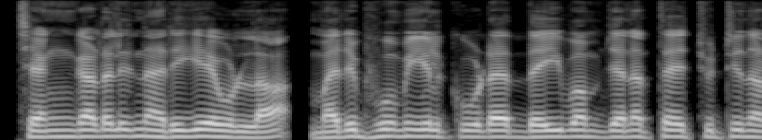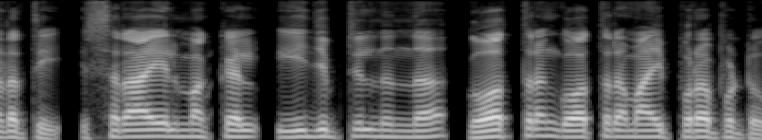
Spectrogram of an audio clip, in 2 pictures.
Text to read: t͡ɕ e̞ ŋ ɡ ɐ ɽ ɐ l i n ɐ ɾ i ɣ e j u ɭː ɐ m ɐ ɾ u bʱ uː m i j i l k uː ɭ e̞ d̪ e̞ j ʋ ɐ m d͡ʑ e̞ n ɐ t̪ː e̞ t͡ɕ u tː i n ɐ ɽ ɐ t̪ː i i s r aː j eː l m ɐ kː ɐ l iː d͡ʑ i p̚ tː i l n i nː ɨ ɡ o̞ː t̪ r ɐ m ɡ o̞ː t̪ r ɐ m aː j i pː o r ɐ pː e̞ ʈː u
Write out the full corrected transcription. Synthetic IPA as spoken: t͡ɕ e̞ ŋ ɡ ɐ ɽ ɐ l i n ɐ ɾ i ɣ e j u ɭː ɐ m ɐ ɾ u bʱ uː m i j i l k uː ɽ e̞ d̪ e̞ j ʋ ɐ m d͡ʑ e̞ n ɐ t̪ː e̞ t͡ɕ u tː i n ɐ ɽ ɐ t̪ː i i s r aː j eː l m ɐ kː ɐ ɭ iː d͡ʑ i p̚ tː i l n i nː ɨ ɡ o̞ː t̪ r ɐ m ɡ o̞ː t̪ r ɐ m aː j i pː u r ɐ pː e̞ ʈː u

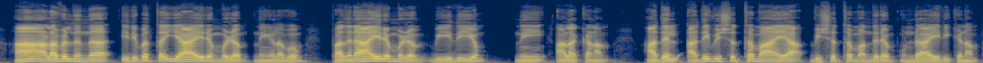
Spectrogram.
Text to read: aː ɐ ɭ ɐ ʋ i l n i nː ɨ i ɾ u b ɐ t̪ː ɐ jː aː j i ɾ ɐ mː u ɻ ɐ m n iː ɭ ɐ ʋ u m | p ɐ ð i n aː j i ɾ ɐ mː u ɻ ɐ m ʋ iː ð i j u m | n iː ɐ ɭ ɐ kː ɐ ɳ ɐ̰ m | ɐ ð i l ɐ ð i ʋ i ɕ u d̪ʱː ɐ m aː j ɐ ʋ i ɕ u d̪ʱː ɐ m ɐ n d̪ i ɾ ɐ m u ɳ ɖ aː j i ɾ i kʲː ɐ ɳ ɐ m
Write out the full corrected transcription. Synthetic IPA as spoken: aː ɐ ɭ ɐ ʋ i l n i nː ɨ i ɾ u b ɐ t̪ː ɐ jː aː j i ɾ ɐ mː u ɻ ɐ m n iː ɭ ɐ ʋ u m | p ɐ ð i n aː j i ɾ ɐ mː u ɻ ɐ m ʋ iː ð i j u m | n iː ɐ ɭ ɐ kː ɐ ɳ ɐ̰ m | ɐ ð i l ɐ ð i ʋ i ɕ u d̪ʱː ɐ m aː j ɐ ʋ i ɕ u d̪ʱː ɐ m ɐ n d̪ i ɾ ɐ m u ɳ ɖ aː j i ɾ i kʲː ɐ ɳ ɐ m

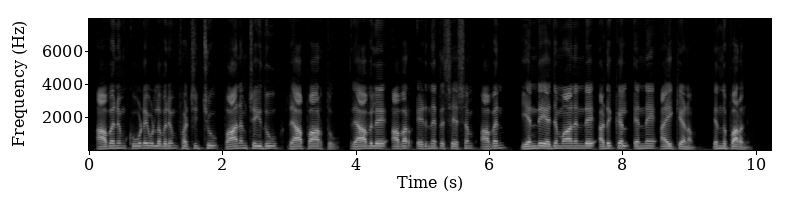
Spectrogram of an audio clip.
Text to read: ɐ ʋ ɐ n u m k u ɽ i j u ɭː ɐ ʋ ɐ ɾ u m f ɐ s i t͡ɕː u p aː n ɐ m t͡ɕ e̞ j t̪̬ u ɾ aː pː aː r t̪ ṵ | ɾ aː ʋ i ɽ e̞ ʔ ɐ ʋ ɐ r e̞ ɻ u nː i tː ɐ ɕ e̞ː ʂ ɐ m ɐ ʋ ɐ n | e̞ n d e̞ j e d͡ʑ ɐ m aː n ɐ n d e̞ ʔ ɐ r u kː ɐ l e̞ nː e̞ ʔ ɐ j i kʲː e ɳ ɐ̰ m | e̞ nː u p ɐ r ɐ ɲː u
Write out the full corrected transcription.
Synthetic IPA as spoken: ɐ ʋ ɐ n u m k uː ɽ e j u ɭː ɐ ʋ ɐ ɾ u m f ɐ ʂ i t͡ɕː u p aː n ɐ m t͡ɕ e̞ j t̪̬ u ɾ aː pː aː r t̪ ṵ | ɾ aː ʋ i l e̞ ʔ ɐ ʋ ɐ r e̞ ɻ u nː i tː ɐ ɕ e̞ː ʂ ɐ m ɐ ʋ ɐ n | e̞ n d e̞ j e d͡ʑ ɐ m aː n ɐ n d e̞ ʔ ɐ ɽ u kː ɐ l e̞ nː e̞ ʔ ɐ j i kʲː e ɳ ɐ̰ m | e̞ nː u p ɐ r ɐ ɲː u

